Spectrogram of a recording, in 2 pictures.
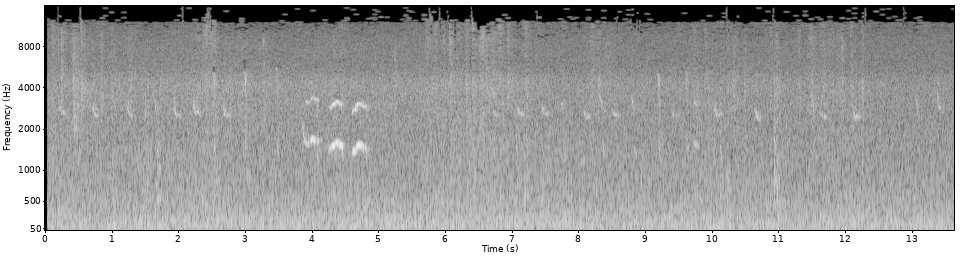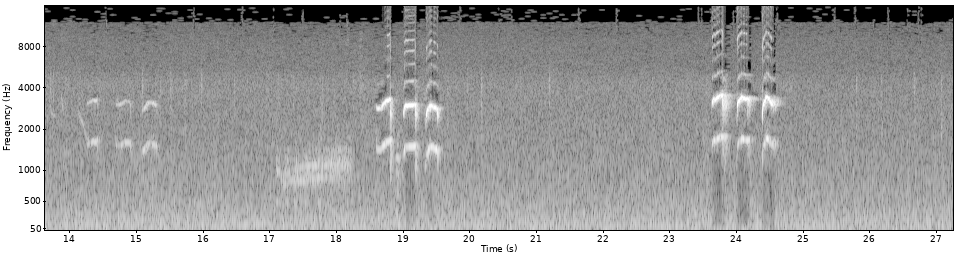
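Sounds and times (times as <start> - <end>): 
Chinese quail calling: 1.2 - 5.0, 13.8 - 15.4, 17.1 - 19.7, 23.6 - 24.8.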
